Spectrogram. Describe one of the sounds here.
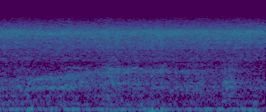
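A man whispers quietly and close by.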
